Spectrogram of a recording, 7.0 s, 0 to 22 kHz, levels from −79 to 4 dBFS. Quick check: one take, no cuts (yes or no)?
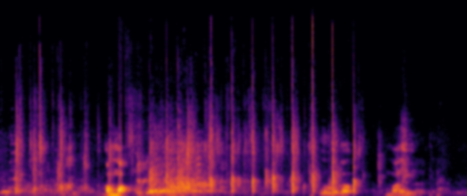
yes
